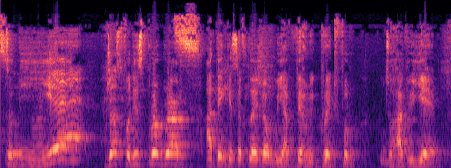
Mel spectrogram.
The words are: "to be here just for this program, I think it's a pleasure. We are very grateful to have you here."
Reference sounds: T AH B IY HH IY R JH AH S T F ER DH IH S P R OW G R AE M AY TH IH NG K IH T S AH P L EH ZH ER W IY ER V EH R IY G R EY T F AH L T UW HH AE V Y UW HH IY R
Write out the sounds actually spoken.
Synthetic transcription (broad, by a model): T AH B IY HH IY JH AH S T F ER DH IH S P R OW G R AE M AY TH IH NG K IH T S AH P L EH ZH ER W IY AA V EH R IY G R EY T F AH L T UW HH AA V Y UW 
